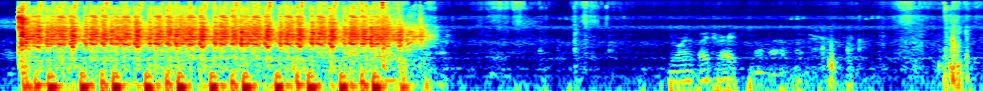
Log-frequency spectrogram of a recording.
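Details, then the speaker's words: First cold start attempt on full choke: about four seconds of steady, regular cranking at roughly three turns a second, then silence, never catching; it fired once earlier, owner suspects flooding or a plug needing change. "What happens, I think, sometimes when it doesn't fire and you have full choke on, you get too much gas in, and what that's called is you flooded it."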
